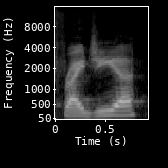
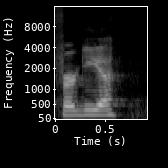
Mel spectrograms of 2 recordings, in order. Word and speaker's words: Phrygia: The Y is actually pronounced more like a U. Um, so, so just just go, just go with it. So Phrygia,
